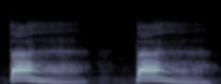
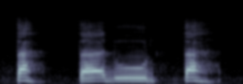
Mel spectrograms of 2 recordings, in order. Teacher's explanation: Ha ini mempunyai sifat rakhah. Apa itu rakhawah? Rakhaah itu mengalir suaranya. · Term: rokhwah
